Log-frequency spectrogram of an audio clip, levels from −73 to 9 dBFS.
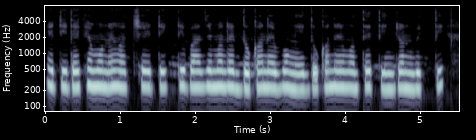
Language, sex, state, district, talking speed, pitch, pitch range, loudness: Bengali, female, Tripura, West Tripura, 150 wpm, 225 Hz, 220-230 Hz, -14 LUFS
